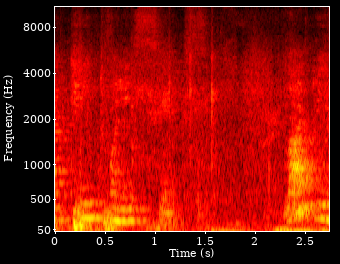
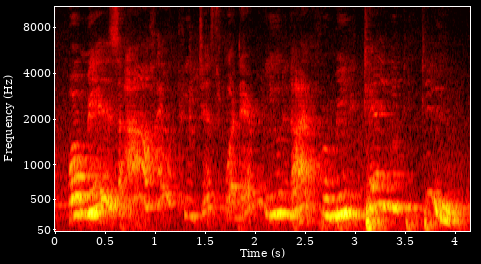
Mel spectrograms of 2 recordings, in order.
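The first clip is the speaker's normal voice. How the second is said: higher-pitched imitation of a Missouri accent; 10 semitones higher than usual. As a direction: imitate a helpful Missouri woman's Southern accent. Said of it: "'Cause she had the accent".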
